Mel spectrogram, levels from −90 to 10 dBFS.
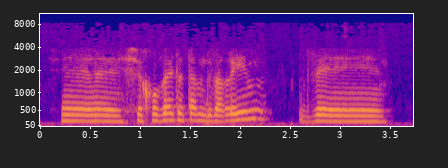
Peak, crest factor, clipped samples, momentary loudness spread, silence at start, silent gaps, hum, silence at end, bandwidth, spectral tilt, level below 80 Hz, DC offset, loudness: -4 dBFS; 16 dB; under 0.1%; 8 LU; 0.2 s; none; none; 0.25 s; 8.6 kHz; -7.5 dB/octave; -48 dBFS; 0.2%; -19 LUFS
